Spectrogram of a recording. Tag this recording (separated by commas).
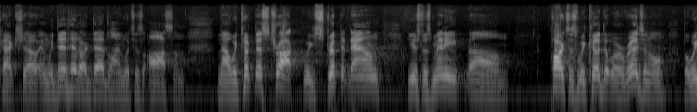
Speech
